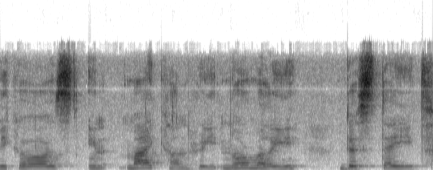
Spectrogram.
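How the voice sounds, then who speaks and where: With a Hungarian accent, a woman talks at a very slow pace against noticeable background noise. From Hungary. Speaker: vlogger. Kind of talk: casual vlog talk. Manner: hesitant, many fillers.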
